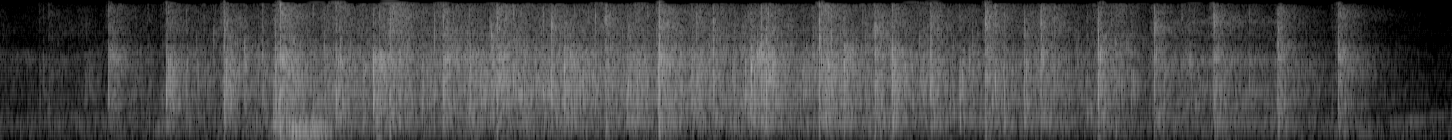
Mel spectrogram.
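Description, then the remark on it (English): Applause: a steady patter of many hands clapping, dense and irregular, rising quickly and holding at a moderate level for several seconds with no voices. “Why are you applauding?”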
